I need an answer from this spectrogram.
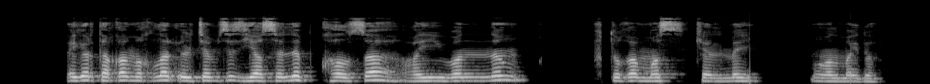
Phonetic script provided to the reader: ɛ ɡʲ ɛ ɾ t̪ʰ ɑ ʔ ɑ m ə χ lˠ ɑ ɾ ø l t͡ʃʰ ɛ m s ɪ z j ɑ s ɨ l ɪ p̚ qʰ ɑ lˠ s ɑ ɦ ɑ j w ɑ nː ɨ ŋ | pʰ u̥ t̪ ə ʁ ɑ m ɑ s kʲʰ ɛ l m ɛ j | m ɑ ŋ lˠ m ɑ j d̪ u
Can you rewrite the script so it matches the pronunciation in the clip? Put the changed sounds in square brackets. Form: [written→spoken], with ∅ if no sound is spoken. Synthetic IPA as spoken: ɛ ɡʲ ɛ ɾ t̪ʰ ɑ [ʔ→q] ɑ m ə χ lˠ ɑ ɾ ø l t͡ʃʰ ɛ m s ɪ z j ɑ s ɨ l ɪ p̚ qʰ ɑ lˠ s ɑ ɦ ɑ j w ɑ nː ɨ ŋ | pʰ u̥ t̪ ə ʁ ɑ m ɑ s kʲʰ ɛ l m ɛ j | m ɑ ŋ lˠ m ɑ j d̪ u

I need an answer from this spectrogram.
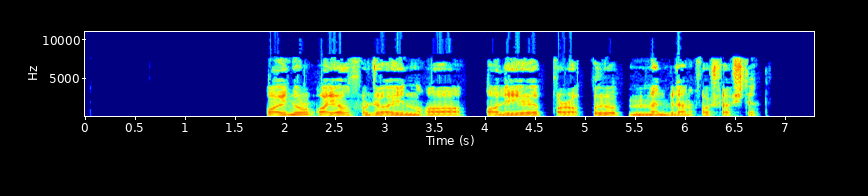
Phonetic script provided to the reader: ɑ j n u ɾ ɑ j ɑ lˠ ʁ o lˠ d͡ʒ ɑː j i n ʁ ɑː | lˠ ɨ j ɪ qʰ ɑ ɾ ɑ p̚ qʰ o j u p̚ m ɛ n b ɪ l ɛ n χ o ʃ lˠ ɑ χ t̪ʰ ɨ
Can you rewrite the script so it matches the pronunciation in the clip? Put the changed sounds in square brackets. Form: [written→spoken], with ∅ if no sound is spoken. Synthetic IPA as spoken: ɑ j n u ɾ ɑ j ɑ lˠ [ʁ→χ] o [lˠ→∅] d͡ʒ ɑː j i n ʁ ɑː | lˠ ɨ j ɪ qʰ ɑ ɾ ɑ p̚ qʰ o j u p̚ m ɛ n b ɪ l ɛ n χ o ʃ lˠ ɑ [χ→ʃ] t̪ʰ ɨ

